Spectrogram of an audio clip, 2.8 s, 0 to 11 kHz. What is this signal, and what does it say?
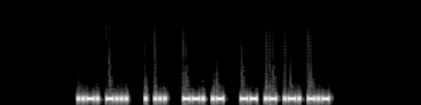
Morse code, heard as a keyed tone, about 80 wpm, 700 Hz. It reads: FB ES GA MARK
